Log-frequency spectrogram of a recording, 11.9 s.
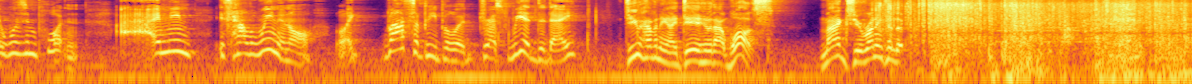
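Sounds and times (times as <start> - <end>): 
speech: 0.0 - 1.0, 1.6 - 9.3
door ripped from its hinges: 8.9 - 11.9.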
